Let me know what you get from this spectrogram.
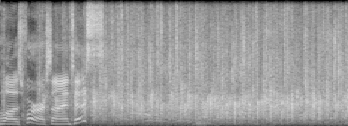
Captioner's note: applause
